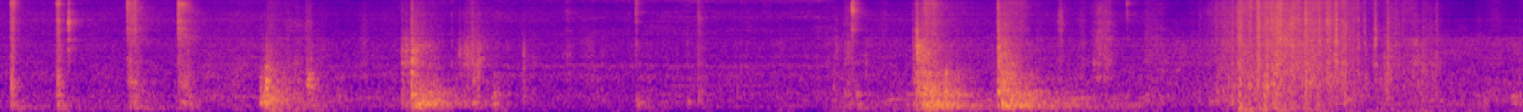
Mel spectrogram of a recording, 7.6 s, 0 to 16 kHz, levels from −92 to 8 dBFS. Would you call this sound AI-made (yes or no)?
yes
